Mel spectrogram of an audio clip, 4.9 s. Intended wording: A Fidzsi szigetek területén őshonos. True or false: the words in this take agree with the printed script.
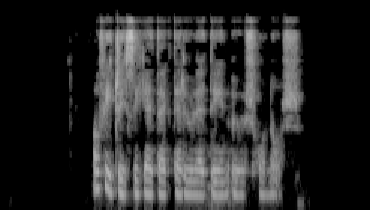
true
